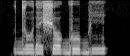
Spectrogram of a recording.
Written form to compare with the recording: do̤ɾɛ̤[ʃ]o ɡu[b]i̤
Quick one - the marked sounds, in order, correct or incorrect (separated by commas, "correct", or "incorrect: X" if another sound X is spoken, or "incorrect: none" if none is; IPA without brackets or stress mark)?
correct, correct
